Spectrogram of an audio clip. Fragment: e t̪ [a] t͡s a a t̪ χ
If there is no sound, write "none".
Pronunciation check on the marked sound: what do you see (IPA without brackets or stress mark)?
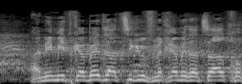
a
